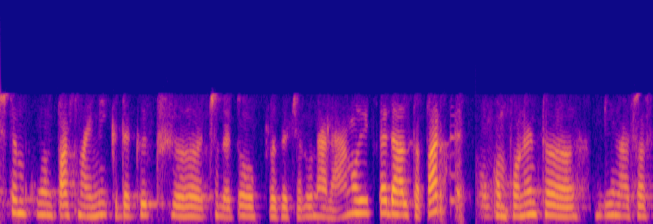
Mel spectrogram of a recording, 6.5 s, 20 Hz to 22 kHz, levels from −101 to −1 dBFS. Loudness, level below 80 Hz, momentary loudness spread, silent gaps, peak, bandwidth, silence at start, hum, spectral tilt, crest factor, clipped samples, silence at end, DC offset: -29 LUFS; -70 dBFS; 9 LU; none; -6 dBFS; 4.1 kHz; 0 s; none; -10 dB/octave; 22 dB; under 0.1%; 0 s; under 0.1%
